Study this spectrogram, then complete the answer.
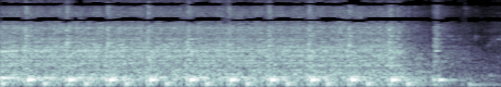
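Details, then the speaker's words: Yard-Man riding tractor that wouldn't start; faulty fuel solenoid on the carburetor found, bowl refitted and solenoid plugged back in, heard clicking; steady rhythmic cranking about five pulses a second, then the engine catches briefly and fades, choke needed. Normal cranking and start after repair. "plugged it back in i can already hear it clicking and the tractor should start now"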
